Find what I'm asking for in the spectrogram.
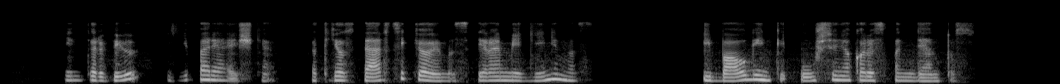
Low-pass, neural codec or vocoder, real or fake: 7.2 kHz; codec, 16 kHz, 6 kbps, DAC; fake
